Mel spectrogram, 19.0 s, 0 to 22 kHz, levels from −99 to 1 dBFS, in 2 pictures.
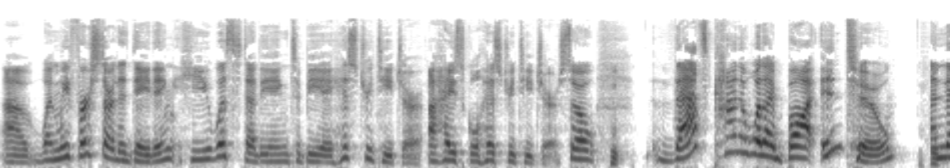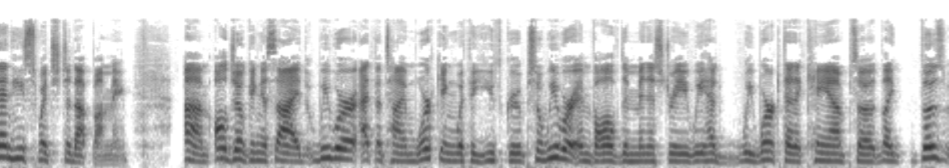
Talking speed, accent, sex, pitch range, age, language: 205 wpm, American, female, 185-255 Hz, 30-49, English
